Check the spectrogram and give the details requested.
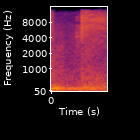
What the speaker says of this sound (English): So instead of spraying one heavy coat, you want to spray 2 or 3 light coats.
